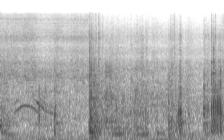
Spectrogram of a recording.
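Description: Dirt jump bike rolling over loose dirt, with a sharp knock about a second in and a couple of smaller knocks near the end.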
